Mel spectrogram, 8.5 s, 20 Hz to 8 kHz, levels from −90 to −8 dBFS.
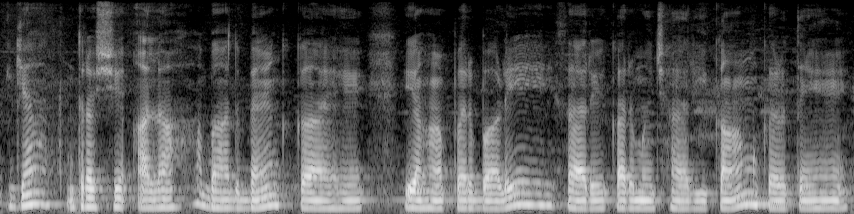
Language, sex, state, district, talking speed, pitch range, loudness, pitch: Hindi, male, Uttar Pradesh, Budaun, 105 wpm, 105-130 Hz, -23 LUFS, 110 Hz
